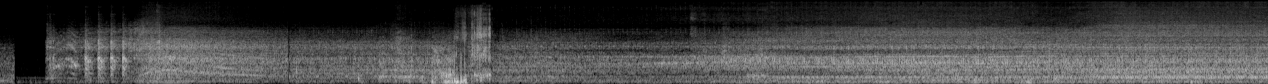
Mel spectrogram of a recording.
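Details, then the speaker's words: Toyota Sienna 3.3 L with a recently partially rebuilt engine, after power steering pump replacement and bleeding the system: a few cranks, it catches and settles into a smooth, even idle with no screech or whine, and the noise is gone. "That's the engine up and running very smoothly with no problem, no noises anymore."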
